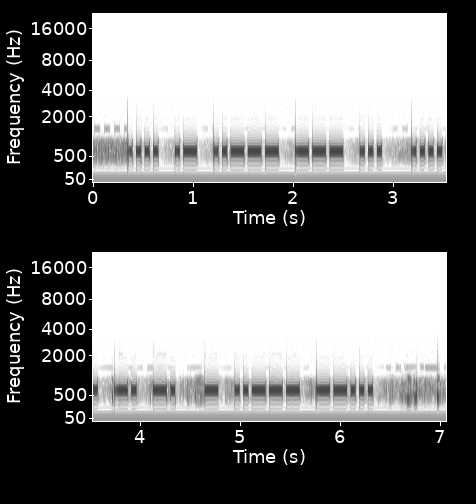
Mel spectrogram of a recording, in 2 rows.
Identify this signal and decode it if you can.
Morse code, heard as a keyed tone, about 26 wpm, 620 Hz. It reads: HA2OS 5NN T27
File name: CW / HA2OS RHOB 2017 CW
